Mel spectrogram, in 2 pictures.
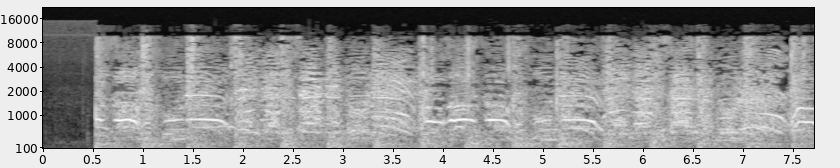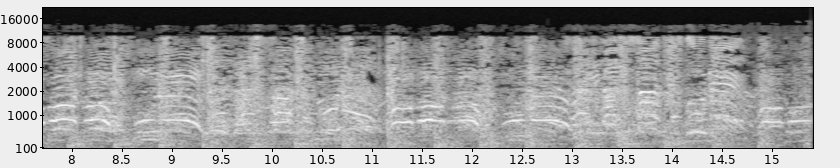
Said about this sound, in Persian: الان صدای یکی از این اعتراضها رو در منطقه صادقیه تهران میشنویم.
